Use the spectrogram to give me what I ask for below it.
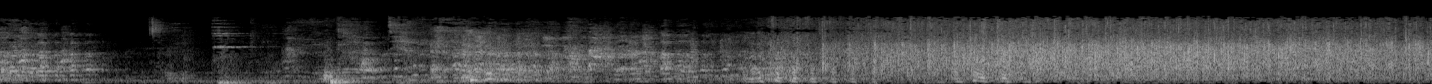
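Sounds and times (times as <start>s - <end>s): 
laughter: 0.0s - 1.2s, 2.8s - 11.0s
crowd applause: 6.9s - 14.3s.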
